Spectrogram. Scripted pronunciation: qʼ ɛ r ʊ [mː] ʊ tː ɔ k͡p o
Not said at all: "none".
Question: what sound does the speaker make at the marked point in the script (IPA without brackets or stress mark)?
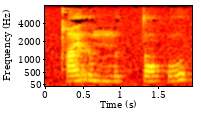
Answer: mː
